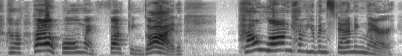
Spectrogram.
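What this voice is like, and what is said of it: Yelling. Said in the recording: “why am I yelling?”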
